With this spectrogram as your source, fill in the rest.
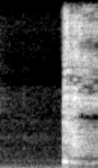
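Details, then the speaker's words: Adult woman who says she has been coughing a lot this week: a quiet room, then one sudden, loud, harsh cough burst; cough. "i've been coughing a lot this week so i've been postponing changing rearranging things so that i don't have to talk so much"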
